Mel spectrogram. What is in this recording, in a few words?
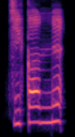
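start, Japanese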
